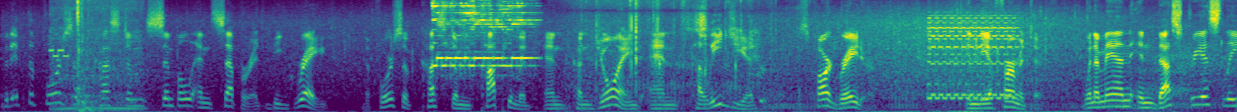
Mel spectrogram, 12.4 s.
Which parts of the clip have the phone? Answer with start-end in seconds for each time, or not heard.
0.5-1.5, 4.3-5.5, 9.2-10.2.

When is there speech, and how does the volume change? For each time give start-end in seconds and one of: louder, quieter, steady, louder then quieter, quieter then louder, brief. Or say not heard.
0.0-8.8 louder
9.6-12.3 brief.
